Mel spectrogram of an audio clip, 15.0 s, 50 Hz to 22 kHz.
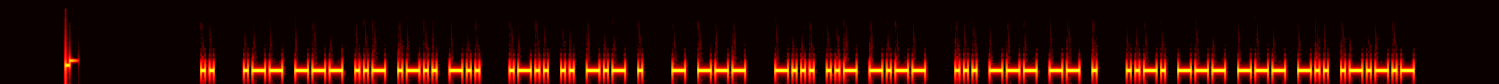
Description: Morse code, heard as a keyed tone, about 28 wpm, 700 Hz. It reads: I WOULD LIKE TO BUY SOME FOOD.
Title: Sentences from Top 1000 Words - Review Part 4 - 28wpm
